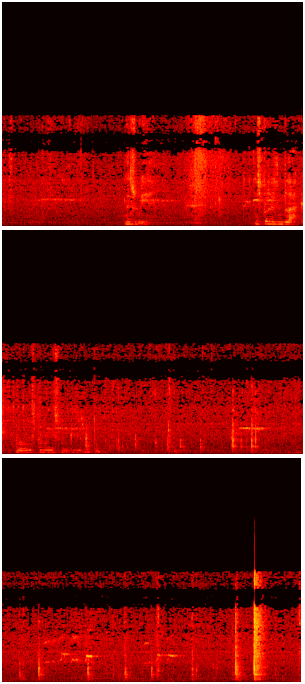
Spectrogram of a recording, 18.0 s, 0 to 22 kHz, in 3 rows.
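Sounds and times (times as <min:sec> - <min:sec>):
computer parts clicking and tapping: 0:07.5 - 0:11.4.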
